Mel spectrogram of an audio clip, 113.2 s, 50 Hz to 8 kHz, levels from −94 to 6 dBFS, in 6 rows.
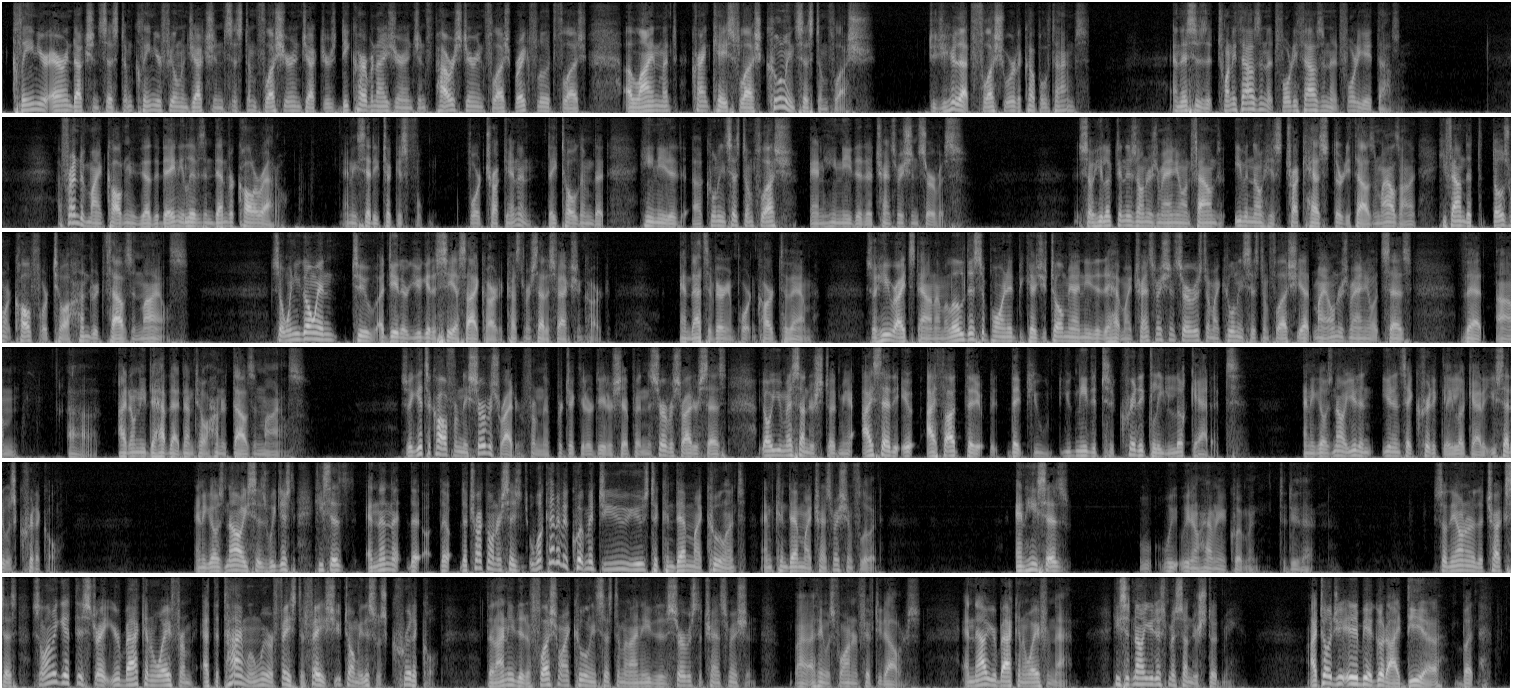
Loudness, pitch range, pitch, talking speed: -28 LUFS, 95-125 Hz, 105 Hz, 195 wpm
